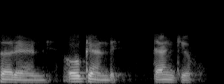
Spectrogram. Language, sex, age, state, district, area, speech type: Telugu, male, 18-30, Telangana, Wanaparthy, urban, conversation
